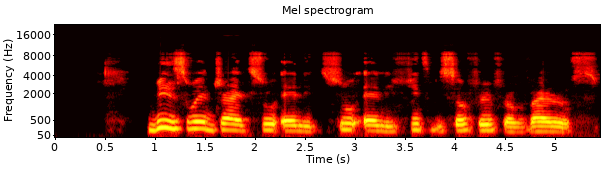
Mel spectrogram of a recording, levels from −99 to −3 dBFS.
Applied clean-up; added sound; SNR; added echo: neural mask model Resemble Enhance denoiser.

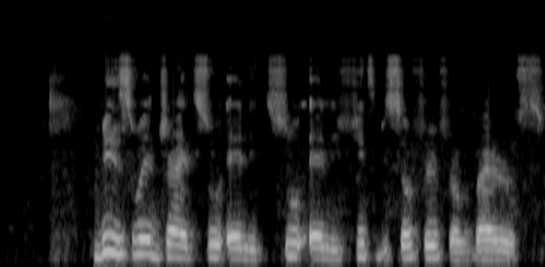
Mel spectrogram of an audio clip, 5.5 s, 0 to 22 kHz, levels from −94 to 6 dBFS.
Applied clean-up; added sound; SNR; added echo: none; none; none; none.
